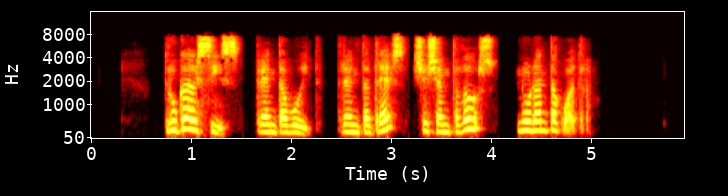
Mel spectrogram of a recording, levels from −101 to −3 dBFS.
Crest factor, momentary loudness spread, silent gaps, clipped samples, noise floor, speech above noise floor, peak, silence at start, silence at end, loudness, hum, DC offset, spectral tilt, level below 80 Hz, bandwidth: 18 dB; 11 LU; 1.56-1.64 s, 2.36-2.46 s, 4.09-4.25 s; under 0.1%; under -90 dBFS; over 72 dB; -2 dBFS; 0.75 s; 1 s; -17 LUFS; none; under 0.1%; -2 dB/octave; -66 dBFS; 8.4 kHz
